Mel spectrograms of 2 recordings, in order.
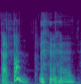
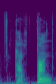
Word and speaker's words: cartón: of other words, like, carton. We say cartoon. Cartoon. In Spanish, it's carton. But we have that, I don't know if you got that from Spanish, but the Spanish emphasized the last syllable there.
